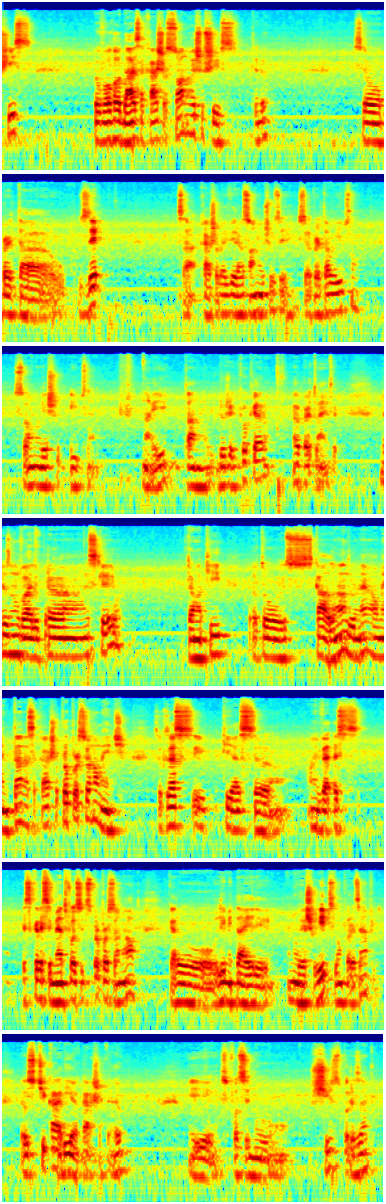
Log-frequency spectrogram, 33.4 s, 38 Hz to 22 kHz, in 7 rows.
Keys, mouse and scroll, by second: 16.6 right click, 17.6 s.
